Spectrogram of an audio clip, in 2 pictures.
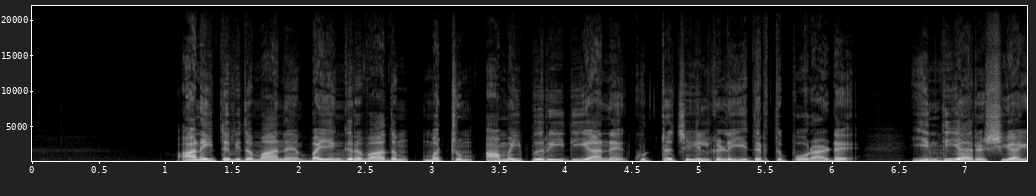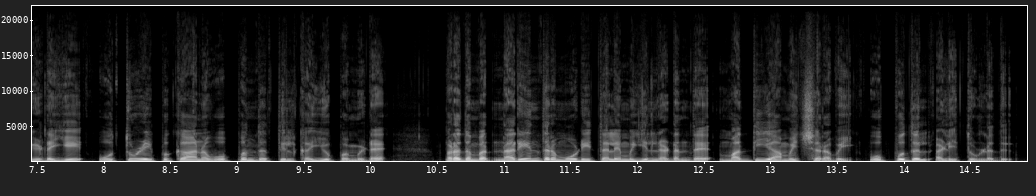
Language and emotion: Tamil, neutral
